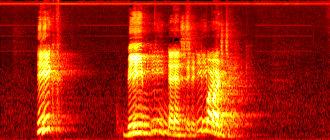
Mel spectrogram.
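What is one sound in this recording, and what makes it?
A man speaks calmly and clearly, close to a microphone.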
